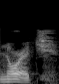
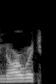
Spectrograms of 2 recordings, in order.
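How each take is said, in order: First: It is said with the British pronunciation. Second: It is said with the American pronunciation. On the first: This is how the town in England is named. "the second pronunciation, neighbor Steve, is English" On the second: This is how the town in Connecticut is named. "We say Norwich here in Connecticut"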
